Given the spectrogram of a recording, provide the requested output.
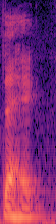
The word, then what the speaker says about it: deque: So we can use the double-ended queue, pronounced deque, taking elements off the front, which is the crucial point, so we can implement the queue in Python.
